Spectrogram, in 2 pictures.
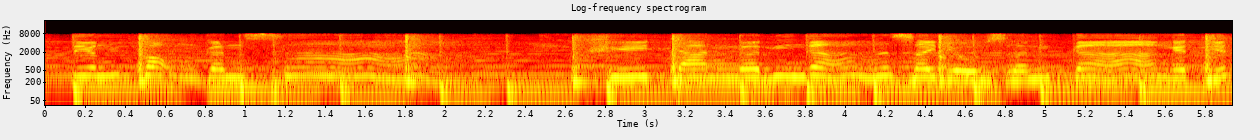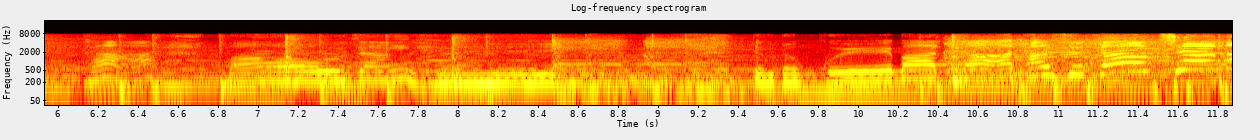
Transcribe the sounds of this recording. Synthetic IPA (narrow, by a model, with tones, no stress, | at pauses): t̪i˨˦əŋfɔ̰˧˨wŋ͡mɣə˨˩nsaː˧ | xi˧ɗaː˨˩nŋə˨˦nŋaː˧˦zaː˧˩jɗi˨˩əwzə˨˦nkaː˧˩ŋɛ˧˩t̪ʰi˦˥ət̚t̪ʰaː˧˩ | ɓa˧˩wzaː˨˦ŋhi˨˩ŋ | t̪ɨ˨˩ɗə˨˩wŋ͡m̚kwe˨˦ɓaː˧˩n̚ŋaː˧˩t̪ʰaː˨˧˦ŋzɨ̰˧˨kaː˧˦wt͡ɕɛ˧˦m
